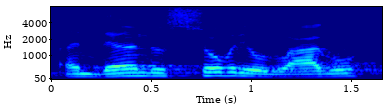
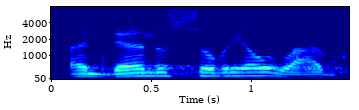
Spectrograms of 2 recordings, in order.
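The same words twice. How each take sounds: The two takes are said the same way.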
